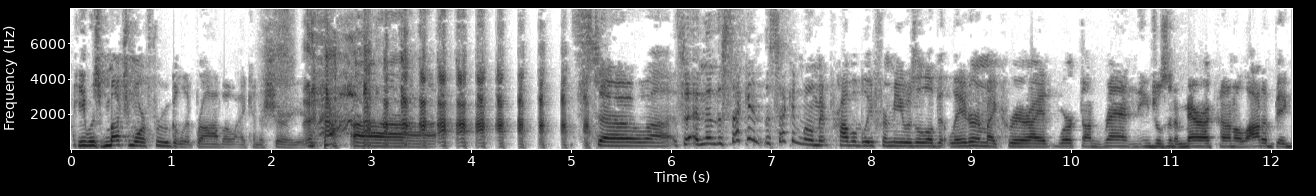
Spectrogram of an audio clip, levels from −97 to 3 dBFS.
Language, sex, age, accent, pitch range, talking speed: English, female, 30-49, American, 155-195 Hz, 230 wpm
